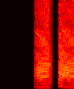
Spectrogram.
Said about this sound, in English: Oh, come on with the air horns.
